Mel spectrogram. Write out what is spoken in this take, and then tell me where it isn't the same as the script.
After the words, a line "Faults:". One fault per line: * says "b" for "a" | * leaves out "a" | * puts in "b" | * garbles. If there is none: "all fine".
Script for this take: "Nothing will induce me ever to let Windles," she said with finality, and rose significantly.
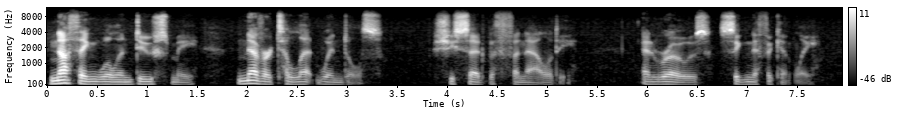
"Nothing will induce me never to let Windles," she said with finality, and rose significantly.
Faults:
* says "never" for "ever"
